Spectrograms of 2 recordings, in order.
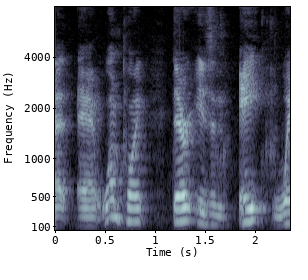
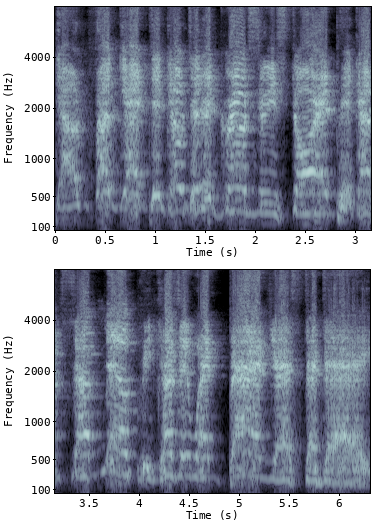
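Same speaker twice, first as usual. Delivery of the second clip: put-on very high, shrill, screeching old lady voice; 6 dB louder than usual. Mocking a character who shrieks everything, saying an ordinary sentence in a shriek. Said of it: "she just shrieks everything she says".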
